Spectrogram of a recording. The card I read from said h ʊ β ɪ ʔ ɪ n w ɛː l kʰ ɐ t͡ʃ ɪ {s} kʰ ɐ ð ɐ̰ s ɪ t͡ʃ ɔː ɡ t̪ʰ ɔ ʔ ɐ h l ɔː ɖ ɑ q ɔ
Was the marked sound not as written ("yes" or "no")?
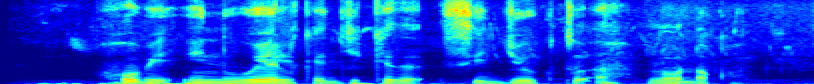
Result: yes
